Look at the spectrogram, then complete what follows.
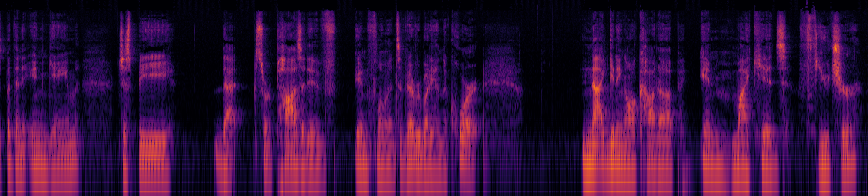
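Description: A man's voice: fairly low pitch, husky. A middle-aged man talking casually and earnestly, rambling with fillers and restarts as he talks about coaching his kids. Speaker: guest and volunteer girls' basketball coach. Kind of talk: casual conversation.

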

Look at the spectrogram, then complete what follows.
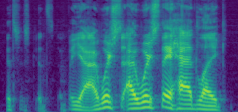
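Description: A man's voice: medium pitch, expressive, fast. A man chatting casually and enthusiastically about films as a podcast co-host, with slangy, profane phrasing.

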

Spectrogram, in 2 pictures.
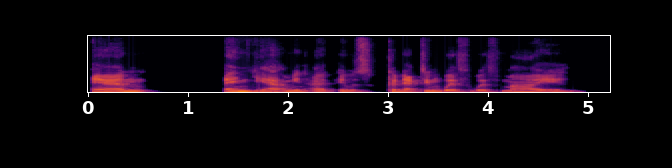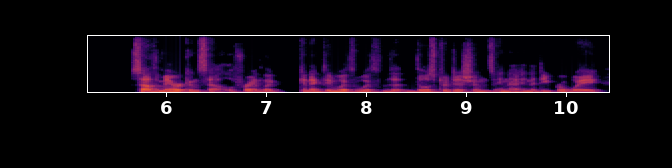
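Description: A man in his forties from Venezuela talks in a reflective interview style. His pitch sits in the middle, and he often doubles back on small words while he gathers his thoughts. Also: steady tone, a bit bright. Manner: halting, repeats words as he thinks. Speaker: composer and university music teacher, guest.

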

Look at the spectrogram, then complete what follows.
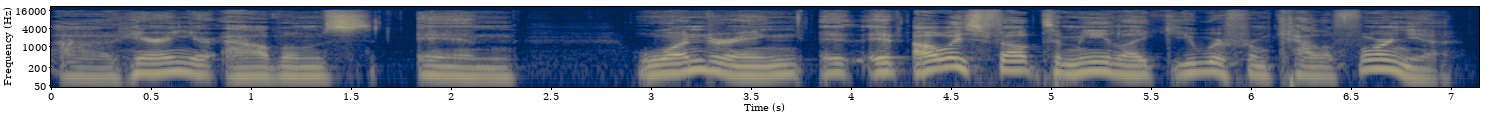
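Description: A man's voice: medium pitch, lively intonation, unhurried, no echo, clean studio sound. A man in his sixties hosting a podcast, telling stories in a chatty, enthusiastic way and interviewing a guest. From Michigan, US. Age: 60s. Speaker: podcast host. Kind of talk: casual podcast monologue and interview.

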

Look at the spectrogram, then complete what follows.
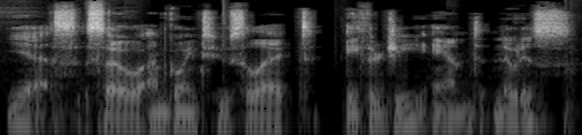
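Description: A man's voice: low voice, expressive, slow pace, husky. A man playing a tabletop game, explaining his character's choices hesitantly and searching for words.

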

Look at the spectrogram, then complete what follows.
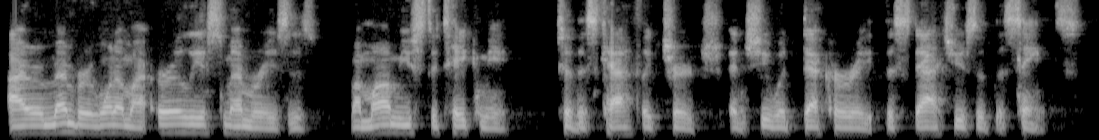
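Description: Mellow low-voiced man, reverberant sound. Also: fairly even intonation. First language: Italian. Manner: reflective, flowing, slows to stress key words. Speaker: spiritual teacher and healer. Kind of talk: earnest personal storytelling.

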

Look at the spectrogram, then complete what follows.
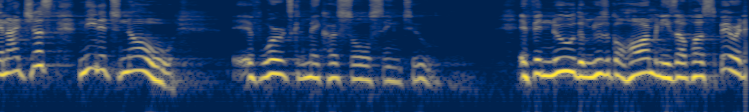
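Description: Male live storyteller, higher-pitched, theatrical and emphatic, dramatic pauses, long hall reverb. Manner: poetic, elevated phrasing mixed with slang. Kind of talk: live personal storytelling performance. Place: live stage show in a hall.

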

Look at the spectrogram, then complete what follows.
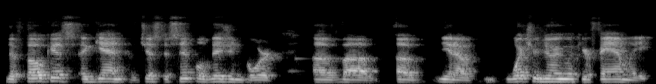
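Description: A man talks with earnest, homespun conviction, often stopping and restarting mid-thought. His voice sits at an ordinary middle pitch. The recording picks up a lot of room echo. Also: fairly even intonation, bright, forceful tone. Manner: earnest, folksy, halting with restarts. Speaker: commercial real estate broker, guest. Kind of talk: casual advice in podcast interview. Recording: roomy echoey sound.

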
